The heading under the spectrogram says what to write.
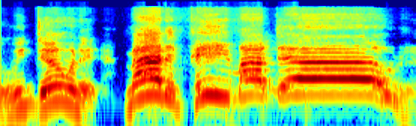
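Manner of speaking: shrill, excited, very high rising scream. Thanking someone for being here with him, screaming. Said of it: "Sorry if I'm screaming".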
